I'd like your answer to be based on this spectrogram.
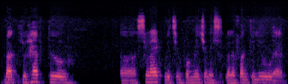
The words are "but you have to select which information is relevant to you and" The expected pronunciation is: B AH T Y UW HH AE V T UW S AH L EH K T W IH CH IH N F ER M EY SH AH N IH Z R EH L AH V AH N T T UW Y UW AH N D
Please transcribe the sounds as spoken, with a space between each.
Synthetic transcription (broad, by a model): B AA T Y UW HH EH F T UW S L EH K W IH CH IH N F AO M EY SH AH N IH S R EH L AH F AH N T T UW Y UW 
